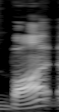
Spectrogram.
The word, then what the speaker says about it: bot: Mode says, do you pronounce bot and bought the same way in Canadian English? Yes.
